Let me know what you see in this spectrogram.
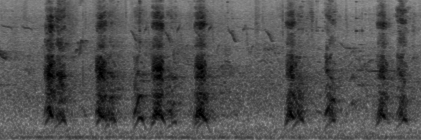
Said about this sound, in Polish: Zresztą dobra, najpierw posłuchajmy sobie piesków. Ładne pieski, proszę bardzo.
